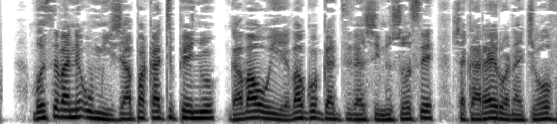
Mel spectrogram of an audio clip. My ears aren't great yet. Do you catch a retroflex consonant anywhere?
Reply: yes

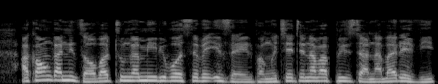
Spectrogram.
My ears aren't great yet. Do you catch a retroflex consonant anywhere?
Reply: no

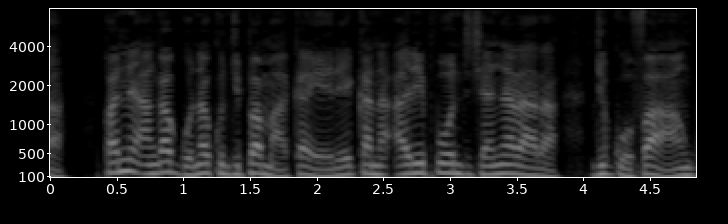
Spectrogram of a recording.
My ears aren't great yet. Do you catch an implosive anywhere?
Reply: no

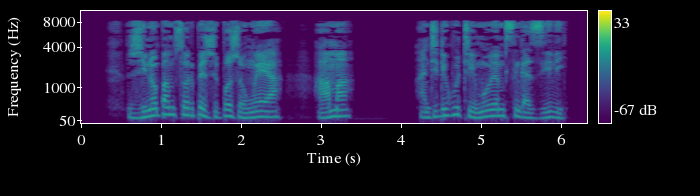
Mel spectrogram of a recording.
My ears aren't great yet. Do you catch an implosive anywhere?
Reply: yes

